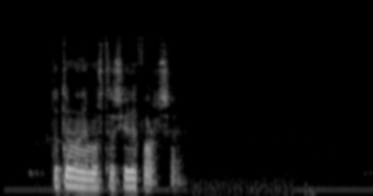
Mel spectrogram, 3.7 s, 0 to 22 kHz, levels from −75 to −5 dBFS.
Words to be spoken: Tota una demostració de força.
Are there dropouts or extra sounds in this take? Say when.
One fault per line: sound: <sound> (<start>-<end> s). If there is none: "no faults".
no faults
